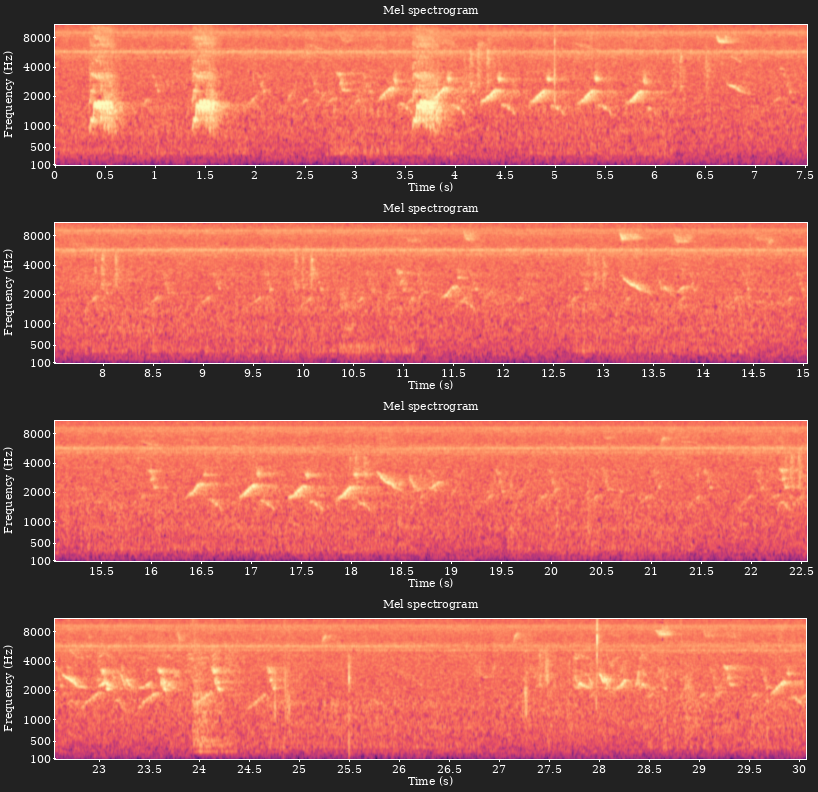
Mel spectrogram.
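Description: Red-bellied woodpecker calling: bouts of short, quick, down-slurred notes, about five a second, repeated every few seconds, with a few louder, lower calls in the first four seconds. A faint, steady high whine runs underneath.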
